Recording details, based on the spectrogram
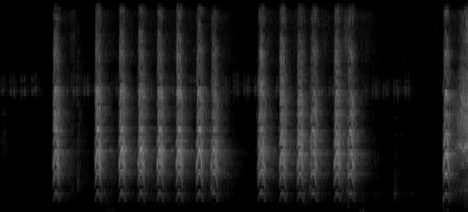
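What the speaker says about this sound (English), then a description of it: "Crazy bird at late night. Singing, I guess, singing or whatever he's doing." A bird calls loudly and close by late at night, a rapid series of harsh, squawking notes in two bursts of about six to seven calls each, followed by a further call at the end.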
